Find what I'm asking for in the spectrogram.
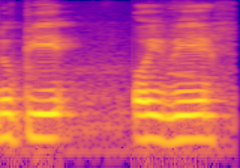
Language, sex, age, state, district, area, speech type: Manipuri, male, 18-30, Manipur, Senapati, rural, spontaneous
